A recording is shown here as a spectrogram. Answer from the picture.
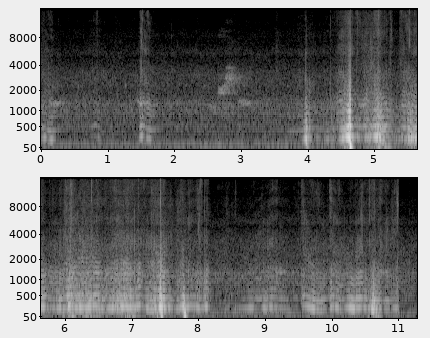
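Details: Faint bee hum at first, then a steadier, louder droning buzz with wobbling pitch that fades and returns in shorter bursts, punctuated by a few knocks.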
